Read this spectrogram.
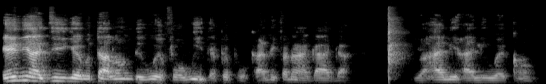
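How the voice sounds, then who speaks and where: Over background noise, a man with a Nigerian accent talks fast in a low-leaning voice while hosting a livestream. He urges his audience on passionately, going over his points again and again and moving between English and Igbo.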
